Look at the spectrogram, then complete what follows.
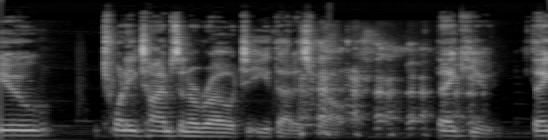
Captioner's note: laughing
